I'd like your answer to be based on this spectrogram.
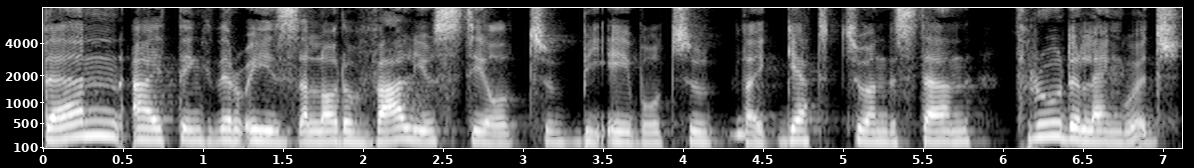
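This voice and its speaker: A woman with an Italian accent, fairly low in pitch, at a fairly slow pace on a very clean recording with a silent background. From Italy. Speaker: product executive. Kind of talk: podcast interview. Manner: halting.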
